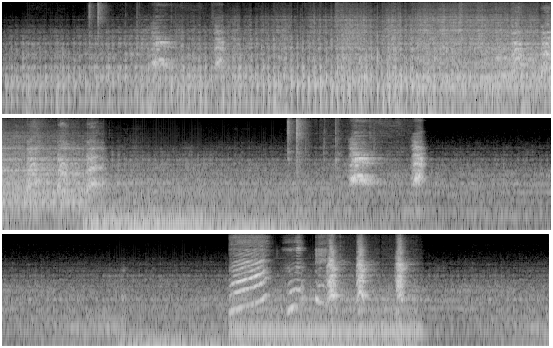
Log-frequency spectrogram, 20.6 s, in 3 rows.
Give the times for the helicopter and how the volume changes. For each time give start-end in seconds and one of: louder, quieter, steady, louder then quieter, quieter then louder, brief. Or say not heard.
0.0-20.5 quieter.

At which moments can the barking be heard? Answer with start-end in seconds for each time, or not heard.
1.1-2.8, 6.2-8.2, 10.4-12.2, 16.6-19.0.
